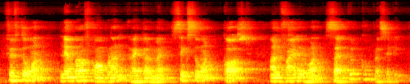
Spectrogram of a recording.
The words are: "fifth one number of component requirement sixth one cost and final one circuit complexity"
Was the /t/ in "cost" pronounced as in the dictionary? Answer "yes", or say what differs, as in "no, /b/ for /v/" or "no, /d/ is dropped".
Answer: yes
